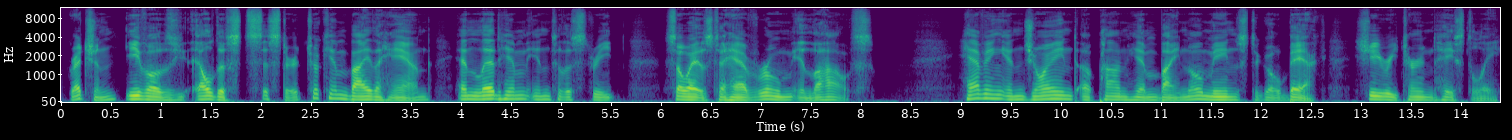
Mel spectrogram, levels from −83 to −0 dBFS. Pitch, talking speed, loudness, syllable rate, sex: 100 Hz, 150 wpm, -20 LUFS, 4.1 syllables/s, male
